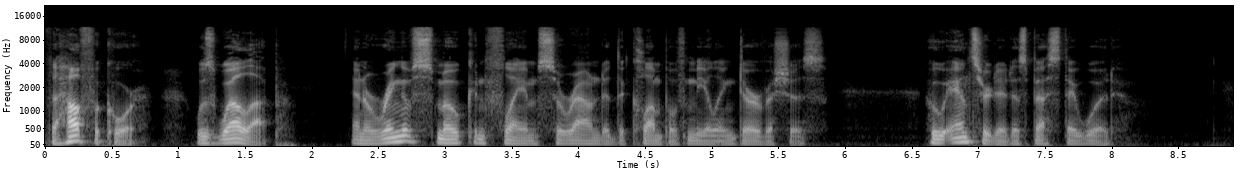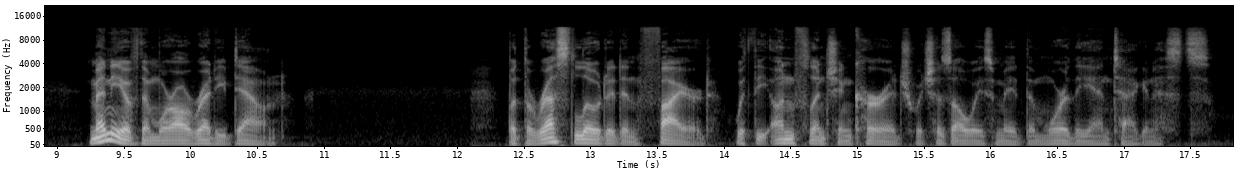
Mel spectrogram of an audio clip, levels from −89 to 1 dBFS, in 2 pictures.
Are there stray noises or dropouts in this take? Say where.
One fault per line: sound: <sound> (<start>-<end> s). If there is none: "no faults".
no faults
